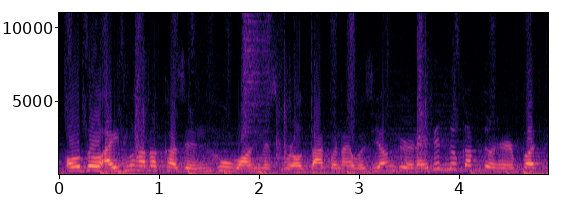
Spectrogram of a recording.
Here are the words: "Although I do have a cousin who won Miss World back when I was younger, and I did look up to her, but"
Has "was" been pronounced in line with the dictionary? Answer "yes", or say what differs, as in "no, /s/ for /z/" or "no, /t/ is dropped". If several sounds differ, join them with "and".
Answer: yes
